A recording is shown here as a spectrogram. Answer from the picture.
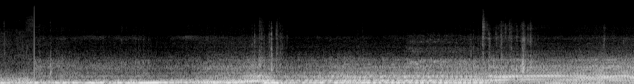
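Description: Cammed LS1 V8 of a Holden VX Calais heard from inside the cabin, running with a deep rumble. The revs rise about two seconds in and climb again near the end.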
